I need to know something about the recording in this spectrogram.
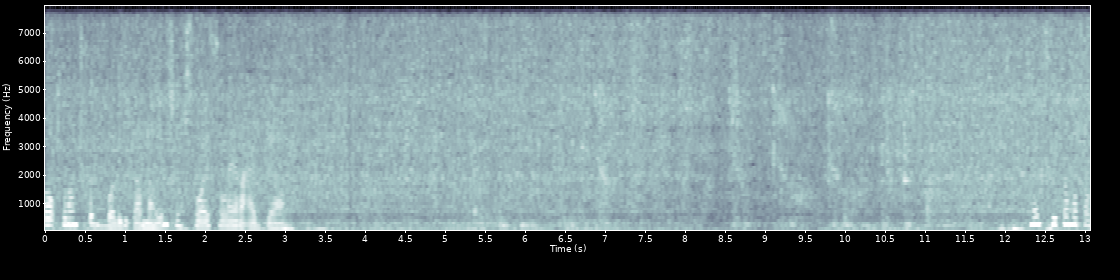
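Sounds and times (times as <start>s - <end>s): spice paste sizzling in a wok: 0.0s - 13.0s
metal spatula stirring: 5.4s - 11.1s.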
